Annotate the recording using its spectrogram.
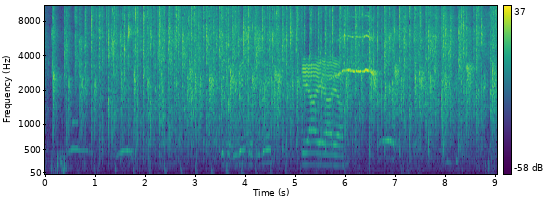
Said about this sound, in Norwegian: en applaus til bandet.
